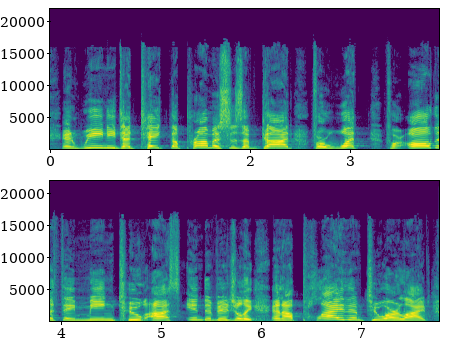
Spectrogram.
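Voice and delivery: normal talking voice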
